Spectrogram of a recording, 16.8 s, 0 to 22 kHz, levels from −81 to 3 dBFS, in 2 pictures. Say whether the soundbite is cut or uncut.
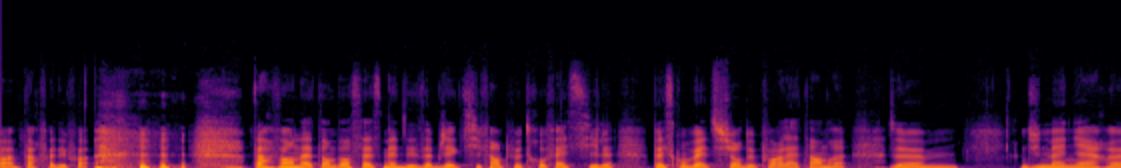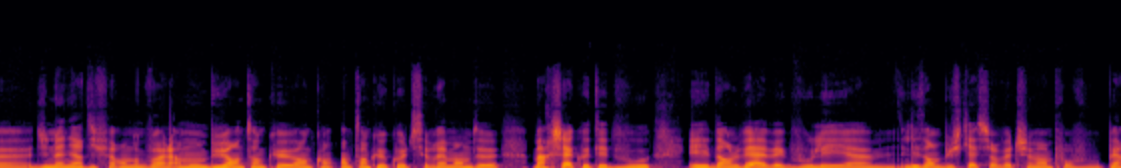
cut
